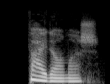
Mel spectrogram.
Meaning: painful (full of pain)
- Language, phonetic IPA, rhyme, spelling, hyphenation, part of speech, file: Hungarian, [ˈfaːjdɒlmɒʃ], -ɒʃ, fájdalmas, fáj‧dal‧mas, adjective, Hu-fájdalmas.ogg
